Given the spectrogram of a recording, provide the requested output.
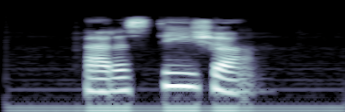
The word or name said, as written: paresthesia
